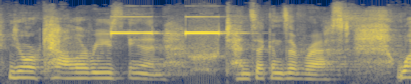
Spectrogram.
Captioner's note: timer beeping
